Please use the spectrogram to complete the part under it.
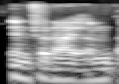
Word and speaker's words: Infinitum: Ad Infinitia, I don't know how to actually pronounce that one. Ad Infinitum is another it's survival infinitum, horror. Infinitum, isn't it? – Infinitum. Okay. – Infinitum, I think. – Okay, that makes sense.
